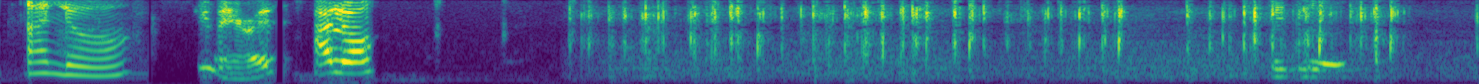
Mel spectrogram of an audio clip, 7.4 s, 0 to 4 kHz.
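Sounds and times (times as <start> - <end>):
speech: 0.2 - 2.0, 6.4 - 6.9
typing on a computer keyboard: 2.8 - 7.3.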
